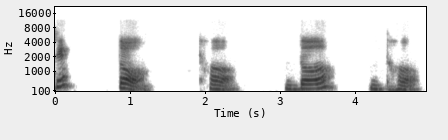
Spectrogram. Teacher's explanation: মানে দন্ত দন্তকে স্পর্শ করছে ত থ দ ধ দন্তন্য তাহলে আমাদের জিহ্বাটা গিয়ে দাঁতের মধ্যে লাগছে এজন্য এই পাঁচটা ধ্বনিকে উচ্চারণ স্থান অনুযায়ী নাম দেওয়া যায় হলো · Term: দন্ত ধ্বনি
